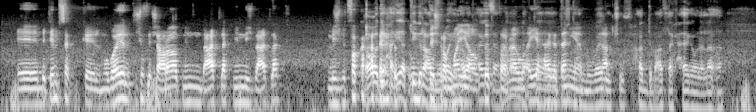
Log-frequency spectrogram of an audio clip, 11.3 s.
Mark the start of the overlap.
5.5 s

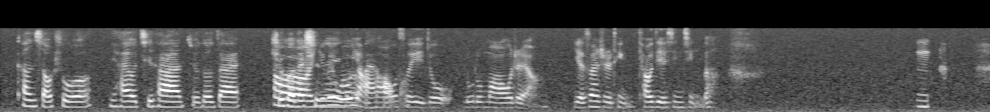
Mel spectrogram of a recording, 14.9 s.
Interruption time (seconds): 4.1 s

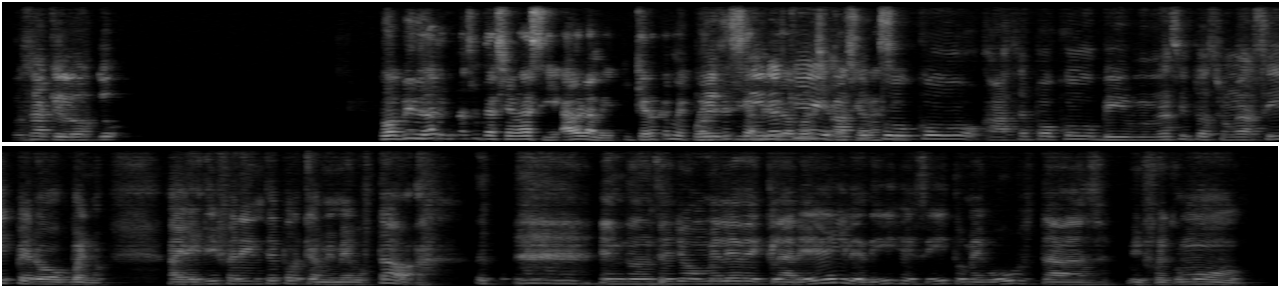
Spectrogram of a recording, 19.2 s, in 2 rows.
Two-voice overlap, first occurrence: 5.2 s

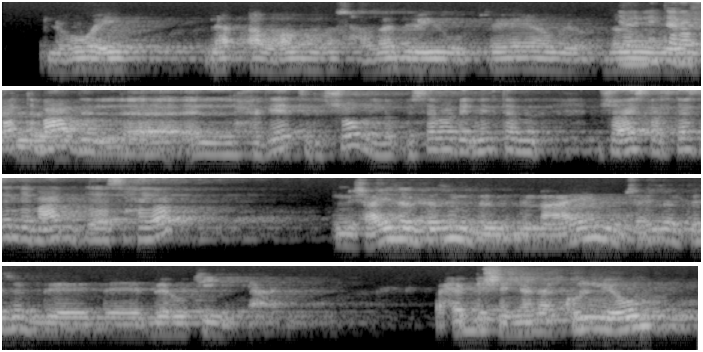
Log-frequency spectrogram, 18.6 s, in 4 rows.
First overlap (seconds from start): 4.1 s

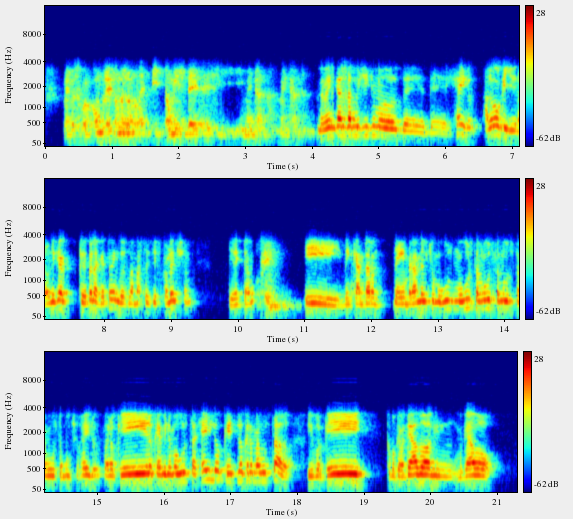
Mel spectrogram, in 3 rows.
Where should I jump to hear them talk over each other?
none

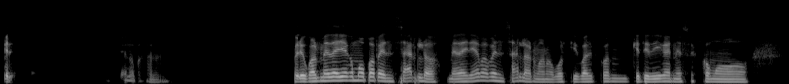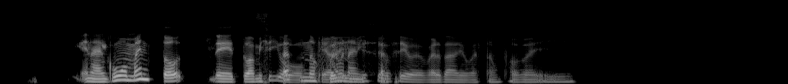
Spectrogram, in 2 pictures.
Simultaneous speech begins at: 10.5 s

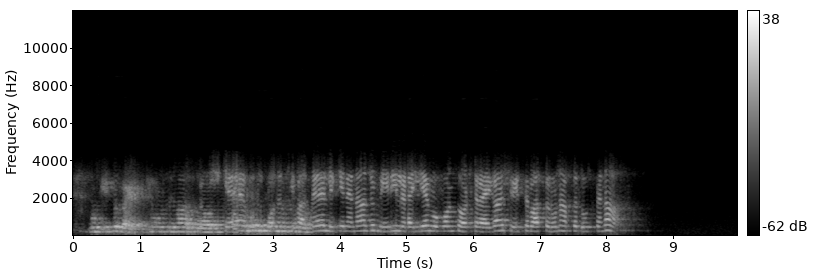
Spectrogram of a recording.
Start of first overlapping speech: 1.7 s

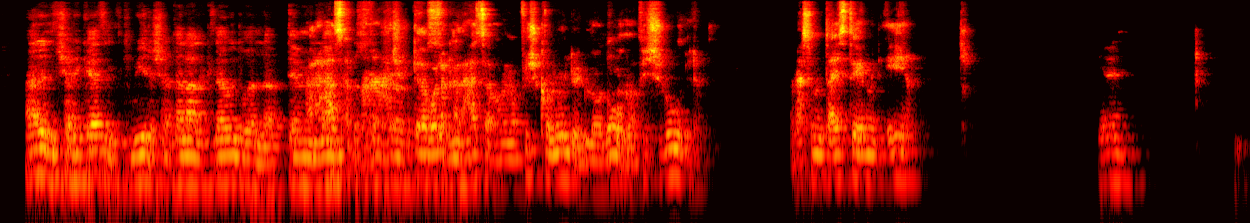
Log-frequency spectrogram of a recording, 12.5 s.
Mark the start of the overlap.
3.0 s

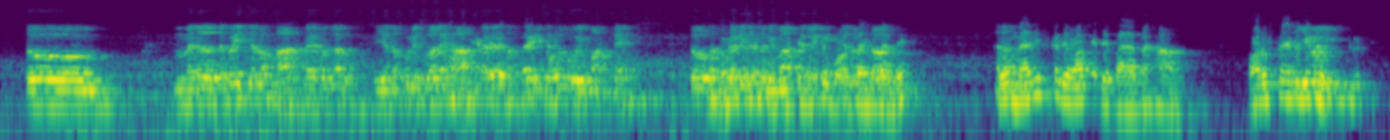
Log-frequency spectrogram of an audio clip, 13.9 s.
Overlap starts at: 4.6 s

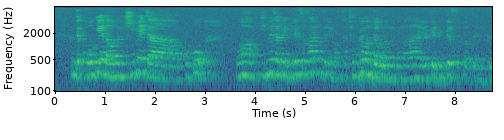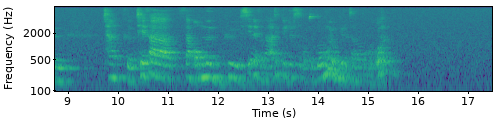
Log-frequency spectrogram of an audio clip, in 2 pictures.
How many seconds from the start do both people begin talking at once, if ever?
none

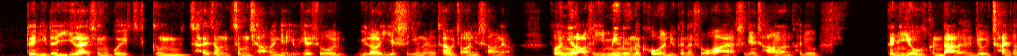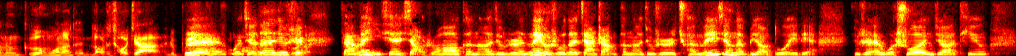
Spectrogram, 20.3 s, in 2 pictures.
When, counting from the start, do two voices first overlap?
12.0 s

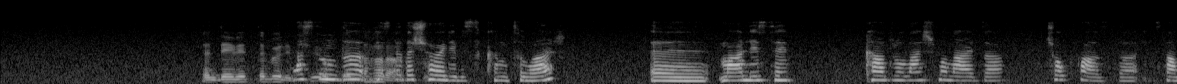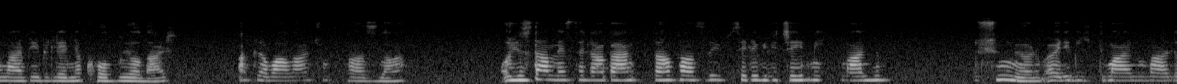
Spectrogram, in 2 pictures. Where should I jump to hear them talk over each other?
2.9 s

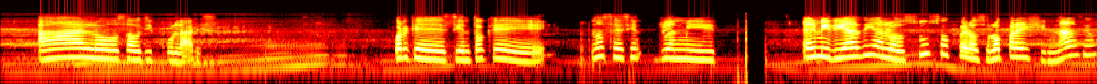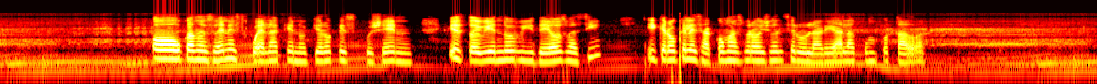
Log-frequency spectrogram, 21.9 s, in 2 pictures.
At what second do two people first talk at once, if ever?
none

